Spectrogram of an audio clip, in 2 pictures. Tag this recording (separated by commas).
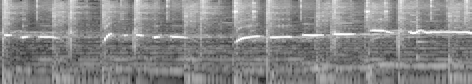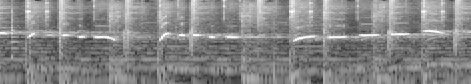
Music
